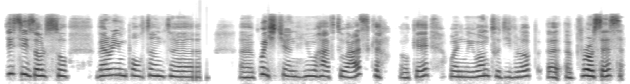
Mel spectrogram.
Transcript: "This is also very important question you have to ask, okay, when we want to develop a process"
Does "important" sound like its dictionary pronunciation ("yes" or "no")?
yes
